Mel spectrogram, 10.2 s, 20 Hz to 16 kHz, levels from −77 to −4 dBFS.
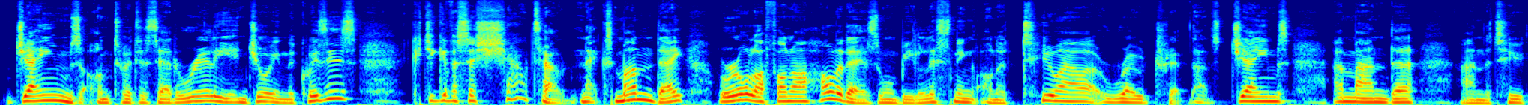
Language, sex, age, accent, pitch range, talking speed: English, male, 30-49, British, 110-155 Hz, 225 wpm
